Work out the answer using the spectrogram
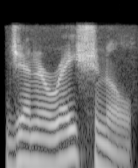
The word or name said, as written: generational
